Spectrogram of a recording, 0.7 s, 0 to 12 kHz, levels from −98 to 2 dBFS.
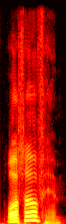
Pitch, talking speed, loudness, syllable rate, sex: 150 Hz, 270 wpm, -16 LUFS, 5.7 syllables/s, male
